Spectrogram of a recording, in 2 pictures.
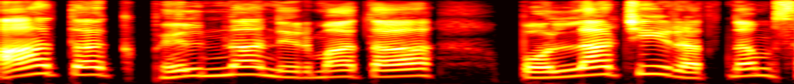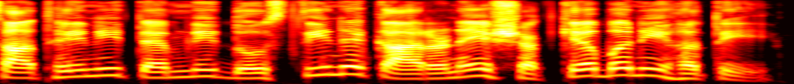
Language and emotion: Gujarati, neutral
